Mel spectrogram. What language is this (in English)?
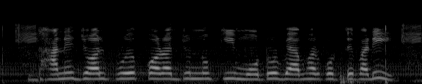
Bangla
